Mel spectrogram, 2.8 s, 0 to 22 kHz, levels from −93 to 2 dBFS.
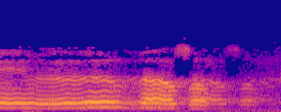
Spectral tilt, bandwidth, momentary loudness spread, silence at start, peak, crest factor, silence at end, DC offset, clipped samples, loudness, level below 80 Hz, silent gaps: -6 dB/octave; 4.5 kHz; 16 LU; 0 s; -8 dBFS; 16 dB; 0 s; under 0.1%; under 0.1%; -24 LUFS; -60 dBFS; none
